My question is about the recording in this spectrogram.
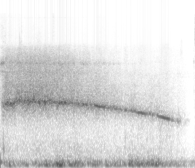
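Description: A whistle-like whooshing tone sliding slowly down in pitch: a spacey sound effect for a mind drifting off into outer space.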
